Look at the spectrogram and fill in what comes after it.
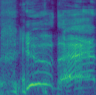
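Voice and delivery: loud, shrill outburst. Retelling the funniest part of the episode: imitating Mike yelling in the Mike voice. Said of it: "when he just fucking loses it in that Mike voice".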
